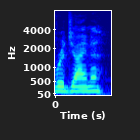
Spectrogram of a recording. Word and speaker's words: Regina: well Saskatoon you have Regina the city that rhymes with fun um what uh what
